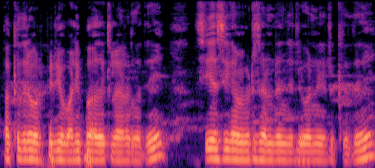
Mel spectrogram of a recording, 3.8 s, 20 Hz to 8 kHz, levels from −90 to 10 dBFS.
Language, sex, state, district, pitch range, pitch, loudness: Tamil, male, Tamil Nadu, Kanyakumari, 110-120 Hz, 115 Hz, -15 LUFS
